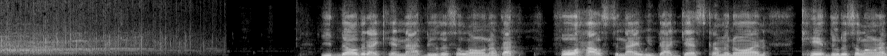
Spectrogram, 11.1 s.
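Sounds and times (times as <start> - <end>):
studio audience applause: 0.0 - 2.9
speech: 4.0 - 11.0.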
